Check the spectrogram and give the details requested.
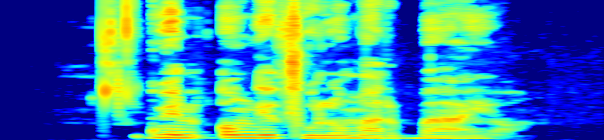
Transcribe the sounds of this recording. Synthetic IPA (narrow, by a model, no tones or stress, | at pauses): ɡwinoŋɡeθulomarbajɔ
